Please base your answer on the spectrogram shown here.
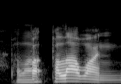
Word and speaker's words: Palawan: the world you were telling me about the palawan cave how do you say it palawa palawan yeah palawan yes that's it have you been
